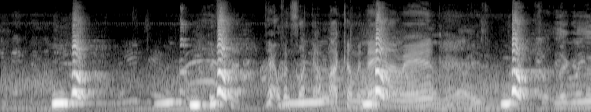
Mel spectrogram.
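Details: Siamangs calling at Gulf Breeze Zoo: loud sharp barks about every one and a half seconds, mixed with swooping, wavering whoops and lower hoots, and human chatter in the background.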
